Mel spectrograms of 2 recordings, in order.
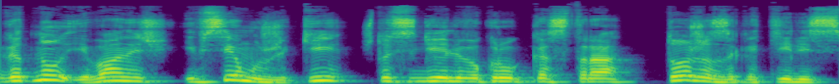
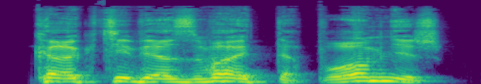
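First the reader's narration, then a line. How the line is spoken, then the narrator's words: Question after laughing. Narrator (Russian): Просмеявшись, спросил Иваныч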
